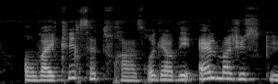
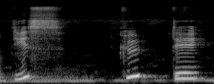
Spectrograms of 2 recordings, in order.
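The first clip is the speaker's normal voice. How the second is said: slow model reading; 3 semitones higher, much slower than usual. Shown as a demonstration. Teacher modelling a word for pupils, drawn out slowly. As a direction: draw out discuter syllable by syllable. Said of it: "J'écris ici discuter".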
